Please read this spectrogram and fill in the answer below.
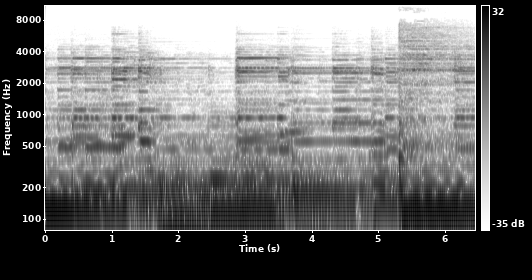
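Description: Amplified electric guitar playing a sustained, chiming instrumental intro over low notes, with no singing. About five seconds in a cymbal crash comes in as the drums join.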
